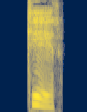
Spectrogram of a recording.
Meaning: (verb) 1. to ask (for), to make a request (the person having -tól/-től and the favor, -t/-ot/-at/-et/-öt, or the person having -t/-ot/-at/-et/-öt and the favor, -ra/-re) 2. would like to have (some)
- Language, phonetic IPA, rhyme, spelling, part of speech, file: Hungarian, [ˈkeːr], -eːr, kér, verb / noun, Hu-kér.ogg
